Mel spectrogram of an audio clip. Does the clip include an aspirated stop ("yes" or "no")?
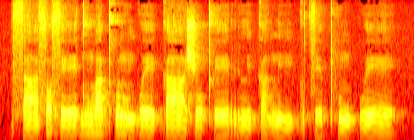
yes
